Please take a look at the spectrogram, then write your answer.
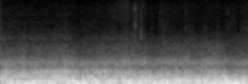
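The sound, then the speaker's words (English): A Mercedes-Benz car engine, which makes lots of torque low down, runs steadily in wet weather with a deep, loud low-end rumble, holding a fairly constant drone for a few seconds with no one speaking. “Well, only in so much as it produces loads of torque low down, so it just wants to go. Let's see. Sounds all right, doesn't it?”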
